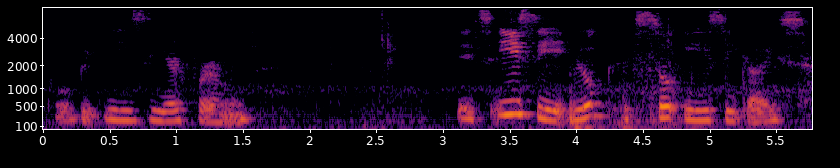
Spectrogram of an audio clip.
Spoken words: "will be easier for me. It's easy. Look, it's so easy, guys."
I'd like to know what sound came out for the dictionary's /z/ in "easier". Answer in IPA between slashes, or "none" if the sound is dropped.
/z/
